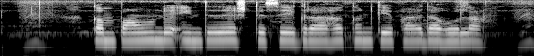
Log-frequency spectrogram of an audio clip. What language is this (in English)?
Bhojpuri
